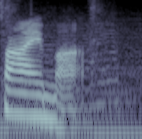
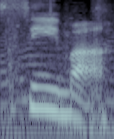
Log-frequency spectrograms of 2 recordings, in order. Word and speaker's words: Sima: and appearances is that my last name is pronounced Simma, not Sema.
